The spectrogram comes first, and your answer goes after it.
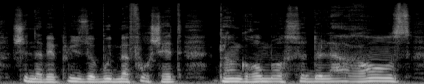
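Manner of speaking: usual speaking voice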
